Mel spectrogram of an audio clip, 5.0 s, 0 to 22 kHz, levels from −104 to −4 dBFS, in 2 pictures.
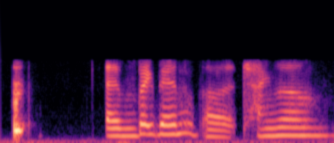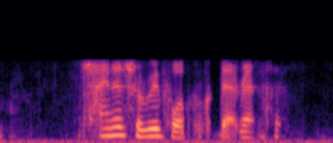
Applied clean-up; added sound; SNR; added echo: neural diffusion model UNIVERSE++.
